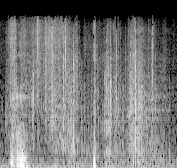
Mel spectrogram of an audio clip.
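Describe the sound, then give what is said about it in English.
Papery rustling and crinkling of pages from the first section of the day's newspaper being handled and set aside, with a brief soft thump near the middle, quiet and steady throughout. “I'll set these pages aside”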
